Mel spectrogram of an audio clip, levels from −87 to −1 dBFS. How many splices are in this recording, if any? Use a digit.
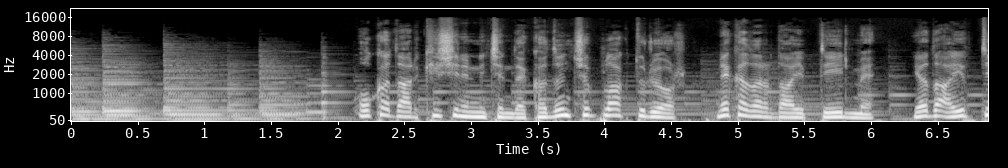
1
